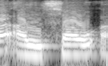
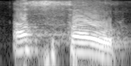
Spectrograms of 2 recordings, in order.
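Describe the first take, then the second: First: Al-thawr with the l sounded; unassimilated lam. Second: Al-thawr with the l silent and th lengthened; doubled th. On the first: Teacher warning learners off the mistake, audible l in "al-thawr". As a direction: say "al-thawr" with an l before a single th. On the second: Teacher giving the correct reading, "Al-thawr" said with double th. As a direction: turn the l of "Al-thawr" into a long th. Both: Shown as a demonstration. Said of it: "On ne dit pas".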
